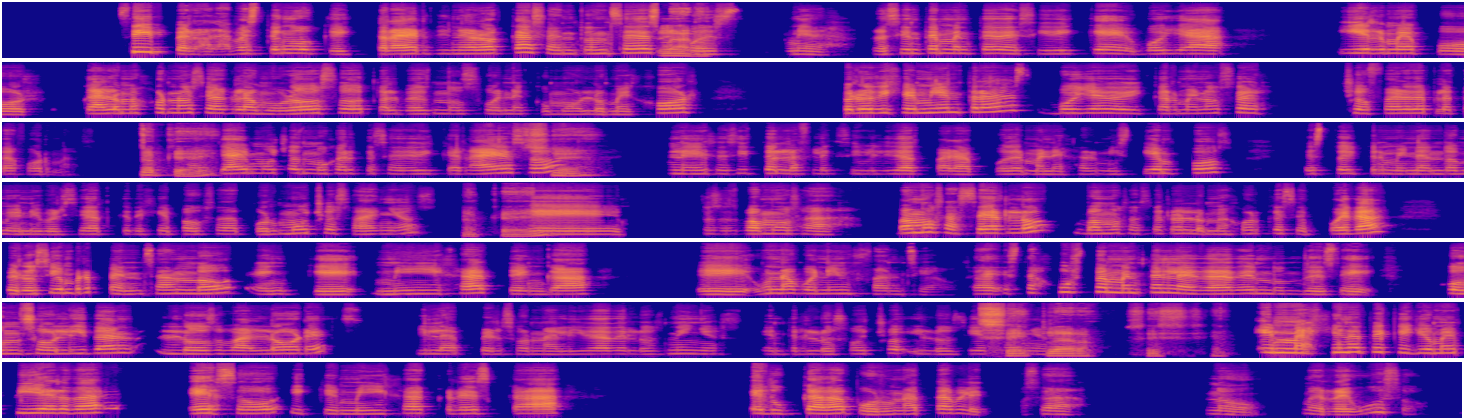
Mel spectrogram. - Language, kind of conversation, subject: Spanish, podcast, ¿Qué te ayuda a decidir dejar un trabajo estable?
- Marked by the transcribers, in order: none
